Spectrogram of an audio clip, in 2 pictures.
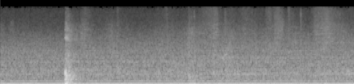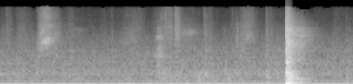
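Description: A body thuds heavily onto a mat.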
